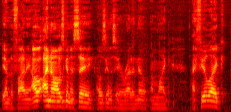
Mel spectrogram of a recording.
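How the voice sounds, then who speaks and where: A man's voice: fairly low pitch, quick pace. A man chatting casually as a reaction host, slangy and full of swearing.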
